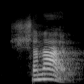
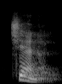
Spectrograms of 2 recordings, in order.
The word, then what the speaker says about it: Chennai: called Chevrolet and not Chevrolet this one is Chennai and not Channel surprisingly Zara is the wrong pronunciation while Tada is the correct one same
